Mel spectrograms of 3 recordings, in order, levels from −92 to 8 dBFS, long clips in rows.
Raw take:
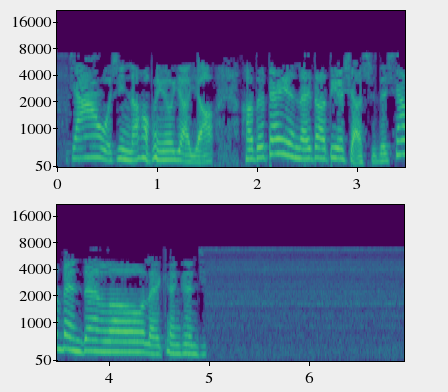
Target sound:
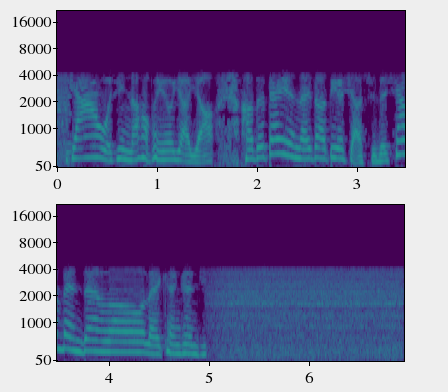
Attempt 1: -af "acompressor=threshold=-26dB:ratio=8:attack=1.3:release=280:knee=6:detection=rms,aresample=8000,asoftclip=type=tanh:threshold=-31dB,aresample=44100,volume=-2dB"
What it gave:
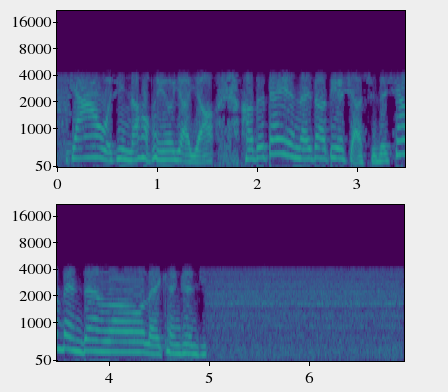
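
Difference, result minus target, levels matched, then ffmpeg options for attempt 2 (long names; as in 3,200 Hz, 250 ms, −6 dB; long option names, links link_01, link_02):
downward compressor: peak gain reduction −6.5 dB
-af "acompressor=threshold=-33.5dB:ratio=8:attack=1.3:release=280:knee=6:detection=rms,aresample=8000,asoftclip=type=tanh:threshold=-31dB,aresample=44100,volume=-2dB"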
